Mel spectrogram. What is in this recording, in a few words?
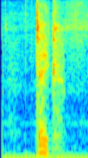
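"teek", Dutch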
